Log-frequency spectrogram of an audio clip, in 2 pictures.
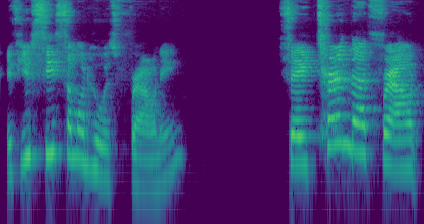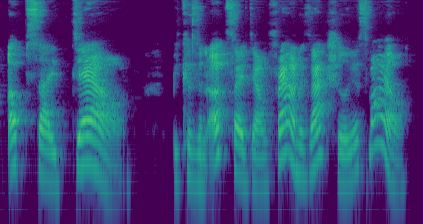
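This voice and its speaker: With a fairly high, husky voice, a woman reads a picture book aloud to little ones in a teacherly style. Her delivery is lively and supportive, and she pauses for questions and side comments.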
